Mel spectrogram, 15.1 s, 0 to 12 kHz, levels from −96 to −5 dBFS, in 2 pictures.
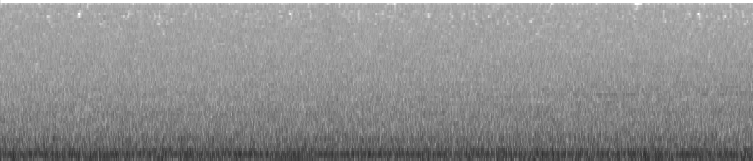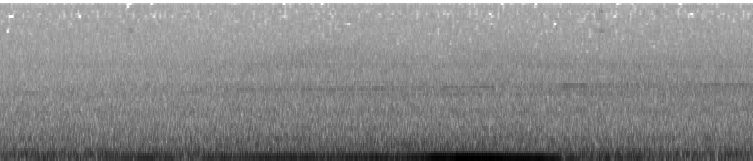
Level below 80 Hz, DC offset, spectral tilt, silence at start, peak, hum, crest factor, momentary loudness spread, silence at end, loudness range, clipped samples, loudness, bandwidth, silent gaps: -20 dBFS; under 0.1%; -6 dB/octave; 0 s; -4 dBFS; none; 16 dB; 16 LU; 0 s; 14 LU; under 0.1%; -24 LUFS; 11 kHz; none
